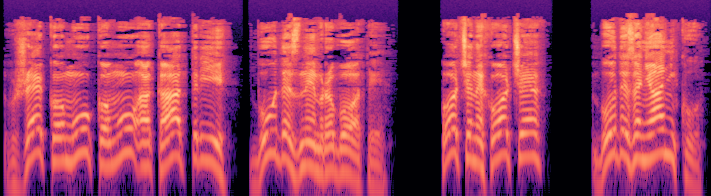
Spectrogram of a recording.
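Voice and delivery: playful teasing, pitch up. A narrator's reading. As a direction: tease the little girl fondly. Father teasing Katria. (батько жартома дражнить Катрю, грайливо)

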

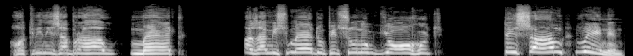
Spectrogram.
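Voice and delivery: high, rising accusation; accusing cry. A narrator's reading. Helper blames the baker for the swap, accusing cry. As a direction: build up to pinning the blame. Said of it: "закричав Бошбермак".

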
